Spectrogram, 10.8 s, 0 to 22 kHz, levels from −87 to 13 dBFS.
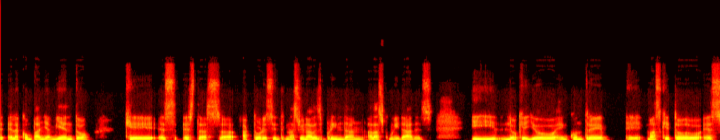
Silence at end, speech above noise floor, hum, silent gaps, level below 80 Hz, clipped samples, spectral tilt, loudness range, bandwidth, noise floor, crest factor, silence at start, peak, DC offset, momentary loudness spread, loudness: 0 s; 32 dB; none; none; -46 dBFS; under 0.1%; -6 dB/octave; 2 LU; 12.5 kHz; -46 dBFS; 14 dB; 0 s; -2 dBFS; under 0.1%; 8 LU; -15 LUFS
